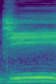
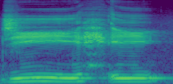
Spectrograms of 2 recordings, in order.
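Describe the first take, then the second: First: The word is cut off with no final vowel. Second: The word ends with an added short vowel. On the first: The reciter stops at the end of the phrase. "আর যদি আমরা থেমে যাই" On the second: The reciter keeps reading without stopping. "যদি আমরা না থামি ... নর্মাল উচ্চারণ"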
